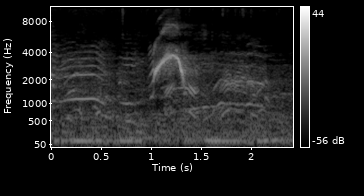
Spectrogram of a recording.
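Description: A young child squeals loudly nearby.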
